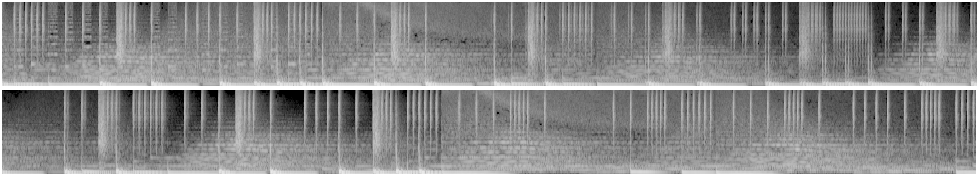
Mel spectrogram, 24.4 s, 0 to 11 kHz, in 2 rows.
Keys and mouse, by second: 0.0 right click, 1.4 click, 14.1 click, 18.4 click, 22.8 click.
